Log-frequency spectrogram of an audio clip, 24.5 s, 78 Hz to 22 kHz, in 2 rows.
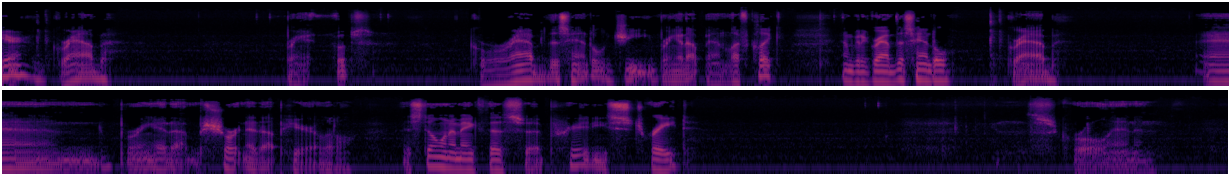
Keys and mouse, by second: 0.9 g, 4.3-7.3 drag, 5.9 g, 8.8-13.6 drag, 10.4 g, 23.5 middle click.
